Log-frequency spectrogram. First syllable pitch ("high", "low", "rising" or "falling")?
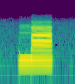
low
